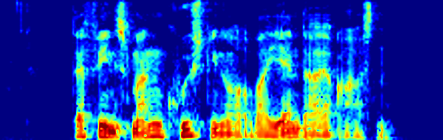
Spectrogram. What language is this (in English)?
Danish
